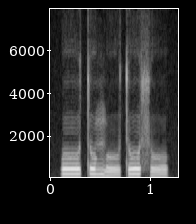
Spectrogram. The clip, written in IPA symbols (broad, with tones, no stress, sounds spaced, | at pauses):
oː˦ t o˦ ŋ oː˨ t oː˦ s oː˨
